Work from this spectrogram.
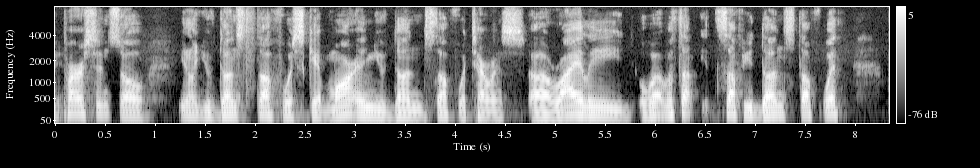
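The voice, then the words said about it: Slurred speech. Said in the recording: “I'm slurring my speech right now.”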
